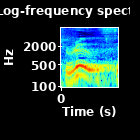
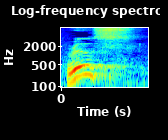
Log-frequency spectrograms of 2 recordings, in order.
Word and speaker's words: Ruth: But it's interesting that the pronunciation in English, Ruth, is more correct than the way we pronounce in Ashkenazi Hebrew or in Sephardi Hebrew, Rut, Rus. I nevertheless do it the Ashkenazi way. But nevertheless, it's not the correct way. The TH is far more correct in the way of pronouncing a thof.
